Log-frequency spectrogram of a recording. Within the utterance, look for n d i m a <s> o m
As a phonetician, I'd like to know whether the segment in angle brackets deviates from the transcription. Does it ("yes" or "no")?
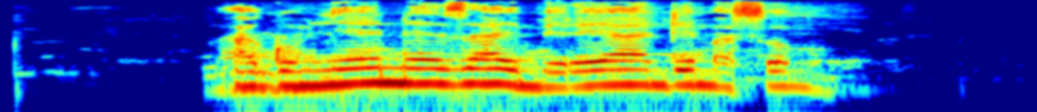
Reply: no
